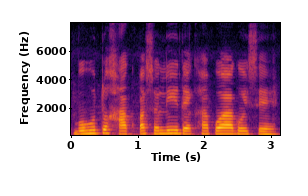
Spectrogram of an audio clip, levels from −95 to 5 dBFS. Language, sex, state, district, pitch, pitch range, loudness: Assamese, female, Assam, Sonitpur, 210 Hz, 200-220 Hz, -16 LUFS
